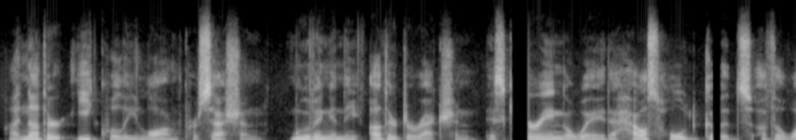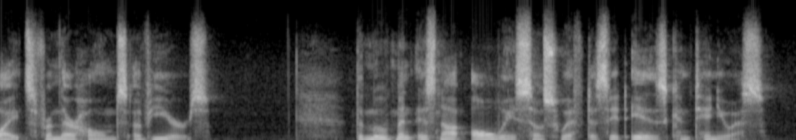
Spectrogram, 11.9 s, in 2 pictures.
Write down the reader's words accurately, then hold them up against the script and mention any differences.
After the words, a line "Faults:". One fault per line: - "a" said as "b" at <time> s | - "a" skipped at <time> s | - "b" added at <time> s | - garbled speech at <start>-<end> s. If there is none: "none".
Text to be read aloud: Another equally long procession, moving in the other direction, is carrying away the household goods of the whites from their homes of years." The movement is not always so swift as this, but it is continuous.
Another equally long procession, moving in the other direction, is carrying away the household goods of the whites from their homes of years." The movement is not always so swift as it is continuous.
Faults:
- "this but" skipped at 10.5 s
